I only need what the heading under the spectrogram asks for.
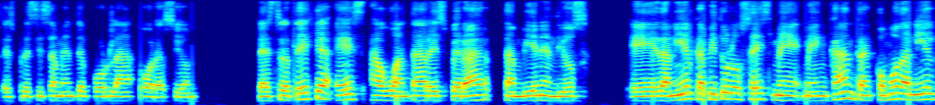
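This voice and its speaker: A man's voice: fairly high pitch, darkish tone, no room sound. Man, Mexican Spanish accent, missionary sermon, earnest, rhetorical questions, dry close sound. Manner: earnest, addresses listeners as brothers, asks rhetorical questions. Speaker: missionary preacher. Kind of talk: sermon to a men's group.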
